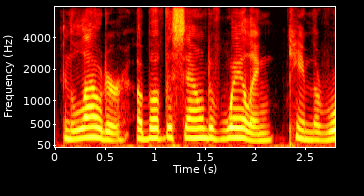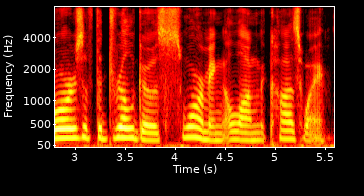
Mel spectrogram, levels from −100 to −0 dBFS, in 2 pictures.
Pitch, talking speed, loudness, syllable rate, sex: 180 Hz, 180 wpm, -19 LUFS, 5.1 syllables/s, female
